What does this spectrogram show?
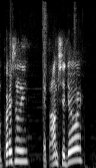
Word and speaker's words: Shedeur: So, u personally, if I'm Shador, that's how you say his name. Shador. Shador.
